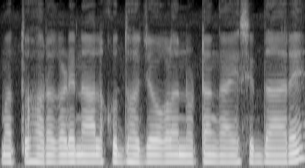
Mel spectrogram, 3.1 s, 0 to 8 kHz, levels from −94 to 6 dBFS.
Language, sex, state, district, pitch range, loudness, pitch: Kannada, male, Karnataka, Bidar, 125-130 Hz, -13 LUFS, 130 Hz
